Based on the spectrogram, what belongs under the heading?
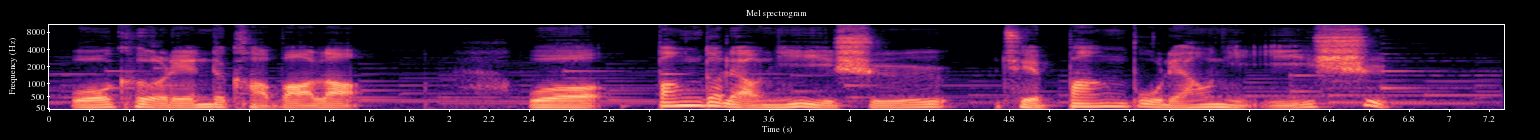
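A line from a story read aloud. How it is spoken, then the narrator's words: Deep sigh. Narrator (Chinese): 猫深深地叹了一口气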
